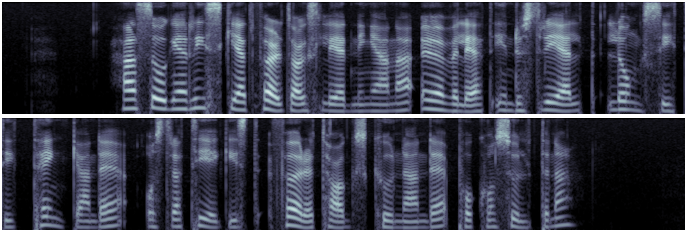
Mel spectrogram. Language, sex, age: Swedish, female, 27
